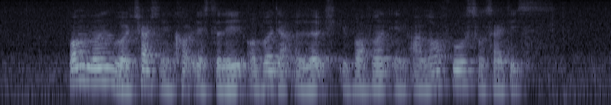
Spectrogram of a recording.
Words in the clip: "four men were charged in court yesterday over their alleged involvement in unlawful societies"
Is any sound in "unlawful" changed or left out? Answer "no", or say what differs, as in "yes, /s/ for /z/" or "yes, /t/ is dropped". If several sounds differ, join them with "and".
yes, /n/ is dropped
